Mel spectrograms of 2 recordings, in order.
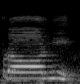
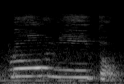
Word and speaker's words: প্রণীত: উচ্চারণ আমরা প্রণীত করি, আমি যদি বানানটাই উচ্চারণ করি সেটা কি হচ্ছে প্রণীত, কিন্তু আমরা কি উচ্চারণ করি, প্রণীত।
